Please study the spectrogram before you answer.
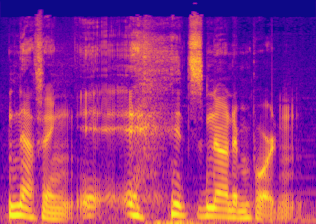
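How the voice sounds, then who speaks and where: An actor playing a troubled, self-blaming mage in training, hesitant and polite, in a naturalistic audio drama. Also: male voice, medium pitch, sing-song, a little slow, creaky, soft background music. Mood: evasive.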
